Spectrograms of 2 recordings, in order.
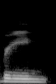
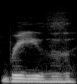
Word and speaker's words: breathe: make it easier also just watch out that you don't stop the air it would sound too much like breed then if the air gets stopped breathe you should be able to continue on that th sound um so yeah that ea is just an is just an e sound so i would rewrite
